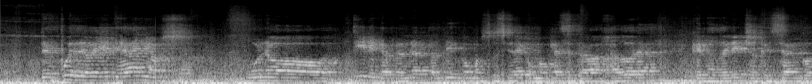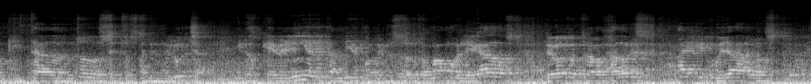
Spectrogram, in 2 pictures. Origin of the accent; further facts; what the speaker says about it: Santa Fe, Argentina; soy sindicato de base de Santa Fe, yo soy de Santa Fe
